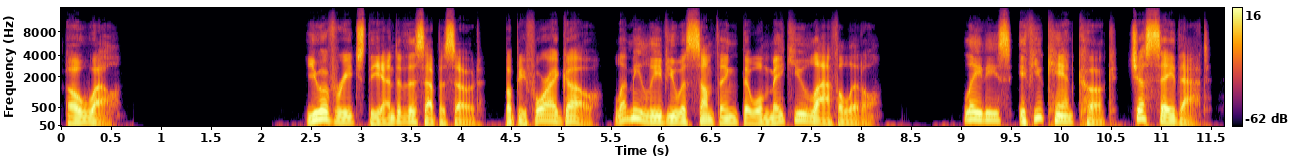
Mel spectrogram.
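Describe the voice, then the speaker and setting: Guy hosting a gossip show, low voice, swings up and down a lot, dry sound. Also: sing-song, normal speed, dry recording. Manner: wry, teasing narration. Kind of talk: scripted gossip narration.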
